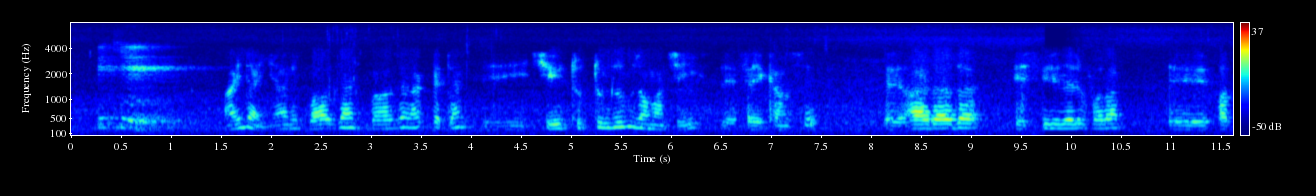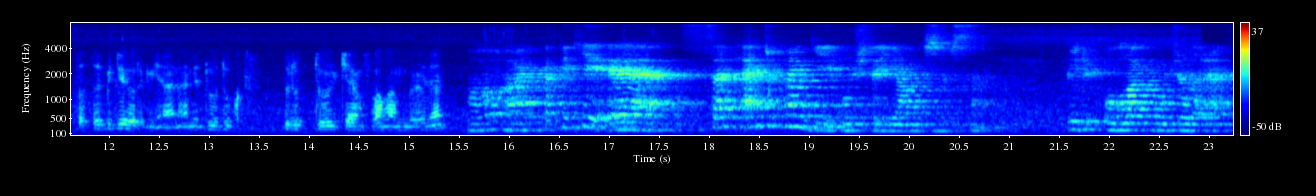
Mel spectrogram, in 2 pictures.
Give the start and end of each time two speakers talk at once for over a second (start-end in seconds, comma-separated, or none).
none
